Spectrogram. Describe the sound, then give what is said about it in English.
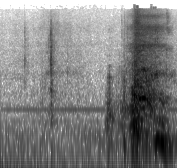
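A single sneeze: a sudden, hissy burst of breath that rises sharply after a near-silent lead-in and fades within half a second. No one talks. “Bless you.”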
